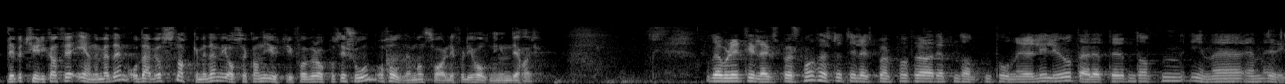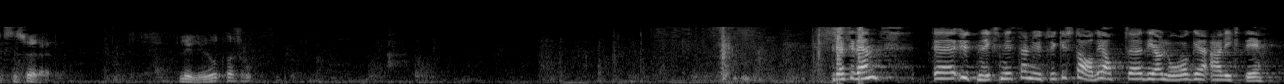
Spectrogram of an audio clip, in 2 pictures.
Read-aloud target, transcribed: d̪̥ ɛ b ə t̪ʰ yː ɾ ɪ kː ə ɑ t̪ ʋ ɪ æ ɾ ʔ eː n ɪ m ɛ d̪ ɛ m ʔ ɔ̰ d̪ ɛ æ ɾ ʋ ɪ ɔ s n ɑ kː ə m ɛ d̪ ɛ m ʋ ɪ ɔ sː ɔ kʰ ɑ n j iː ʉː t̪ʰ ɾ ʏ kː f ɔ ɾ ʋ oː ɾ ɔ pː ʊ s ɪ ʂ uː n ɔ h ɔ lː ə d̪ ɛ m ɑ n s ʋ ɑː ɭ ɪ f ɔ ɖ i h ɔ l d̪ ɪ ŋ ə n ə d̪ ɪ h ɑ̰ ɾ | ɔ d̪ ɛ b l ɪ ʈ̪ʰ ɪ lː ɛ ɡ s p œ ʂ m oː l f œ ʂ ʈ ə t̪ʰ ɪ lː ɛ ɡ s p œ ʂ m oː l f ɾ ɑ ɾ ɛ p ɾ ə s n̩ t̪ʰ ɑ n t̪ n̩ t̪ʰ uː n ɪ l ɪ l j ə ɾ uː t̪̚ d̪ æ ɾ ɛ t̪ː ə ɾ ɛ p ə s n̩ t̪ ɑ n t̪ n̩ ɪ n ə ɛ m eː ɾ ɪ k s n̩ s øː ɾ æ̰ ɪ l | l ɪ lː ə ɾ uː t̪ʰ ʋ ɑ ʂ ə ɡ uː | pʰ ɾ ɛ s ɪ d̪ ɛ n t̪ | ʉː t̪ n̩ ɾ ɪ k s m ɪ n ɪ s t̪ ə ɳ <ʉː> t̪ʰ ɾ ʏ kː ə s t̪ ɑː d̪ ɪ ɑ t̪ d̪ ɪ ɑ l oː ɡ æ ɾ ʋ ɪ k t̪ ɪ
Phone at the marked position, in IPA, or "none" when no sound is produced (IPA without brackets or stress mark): ʉː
